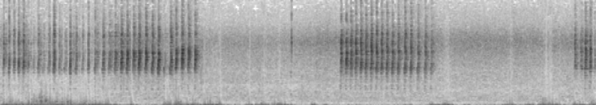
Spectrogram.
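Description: A small bird gives rapid, buzzing chattering calls in bursts.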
